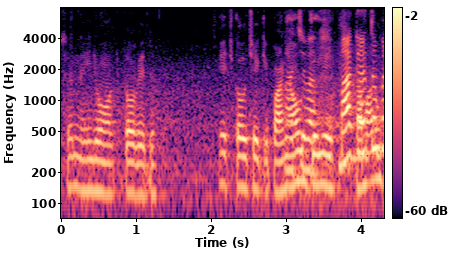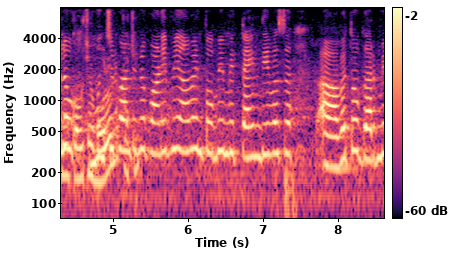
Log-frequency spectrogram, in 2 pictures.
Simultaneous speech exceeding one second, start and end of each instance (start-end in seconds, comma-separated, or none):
3.0-5.3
